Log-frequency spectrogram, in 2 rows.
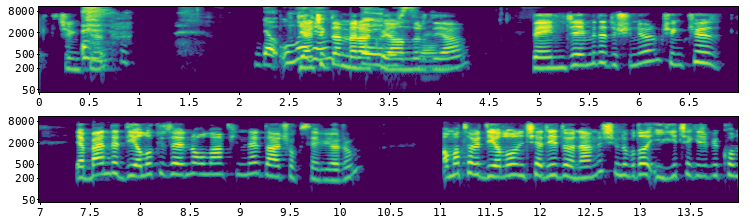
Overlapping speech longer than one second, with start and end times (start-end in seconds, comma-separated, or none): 2.6-4.2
